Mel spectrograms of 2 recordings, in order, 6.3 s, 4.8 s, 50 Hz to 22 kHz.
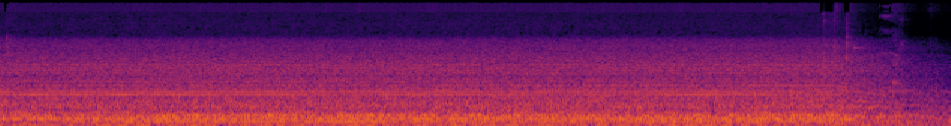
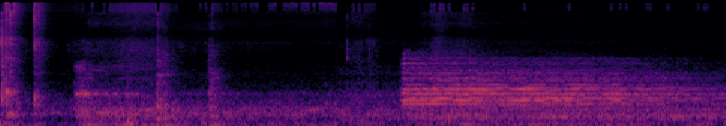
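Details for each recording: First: Dusty Late 2005 Power Mac G5 (2.3GHz dual-core PowerPC): on waking from sleep the screen stays blank and the fans run at full speed with a loud steady rushing whir, then it is shut off and winds down. Cause unknown. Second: Late 2005 Power Mac G5 (2.3GHz dual-core PowerPC, GeForce 6600) powered on after reinstalling the RAM: soft click, then a clean, sustained bell-like chord that fades evenly, a normal startup chime.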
